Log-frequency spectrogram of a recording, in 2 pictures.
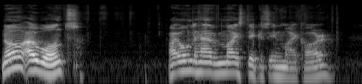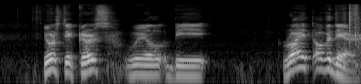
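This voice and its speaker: With a Swedish accent and long, frequent pauses, a man speaks very slowly in a fairly high pitch with lively intonation. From Sweden. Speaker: YouTuber, scrap metal hobbyist; YouTuber. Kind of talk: casual vlog talk. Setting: at home. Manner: halting. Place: home room. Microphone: phone near.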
